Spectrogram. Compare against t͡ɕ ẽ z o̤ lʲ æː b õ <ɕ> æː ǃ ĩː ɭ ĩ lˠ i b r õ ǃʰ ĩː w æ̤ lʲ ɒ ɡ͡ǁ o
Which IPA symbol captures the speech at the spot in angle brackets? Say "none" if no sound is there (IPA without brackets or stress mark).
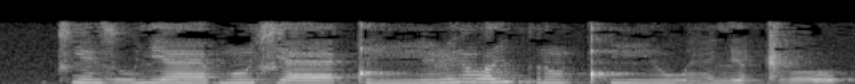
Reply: ɕ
